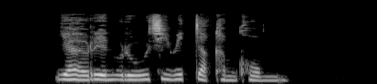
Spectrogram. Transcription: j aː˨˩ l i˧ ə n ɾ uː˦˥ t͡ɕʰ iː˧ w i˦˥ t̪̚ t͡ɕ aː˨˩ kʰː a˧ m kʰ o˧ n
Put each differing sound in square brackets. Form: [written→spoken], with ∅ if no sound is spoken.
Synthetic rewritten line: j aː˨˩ [l→ɾ] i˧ ə n ɾ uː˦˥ t͡ɕʰ iː˧ w i˦˥ t̪̚ t͡ɕ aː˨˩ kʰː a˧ m kʰ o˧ [n→m]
